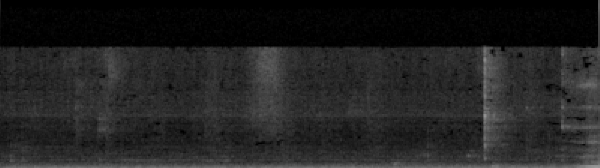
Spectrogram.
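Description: Quiet room tone with a steady low hum, and a faint click about three seconds in.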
